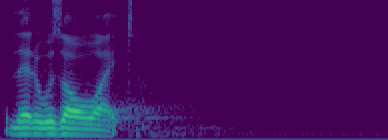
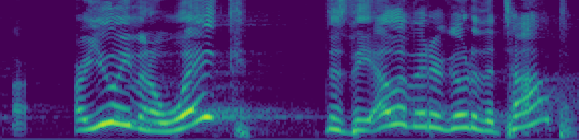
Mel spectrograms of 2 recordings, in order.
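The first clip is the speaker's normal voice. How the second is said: exasperated daddy; 8 semitones higher, 8 dB louder than usual. Retold or imitated. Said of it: "He's having a little daddy moment".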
